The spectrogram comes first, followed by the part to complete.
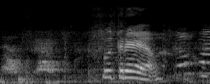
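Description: A girl's short, loud excited cry without words, its pitch sliding sharply downward, about a second in; a softer voice sound comes just before it.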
